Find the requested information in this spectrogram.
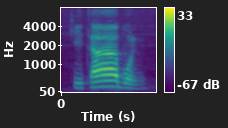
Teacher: Notice the kaf, one vowel sound, right? Ki, right? The elongation is only on the ta.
